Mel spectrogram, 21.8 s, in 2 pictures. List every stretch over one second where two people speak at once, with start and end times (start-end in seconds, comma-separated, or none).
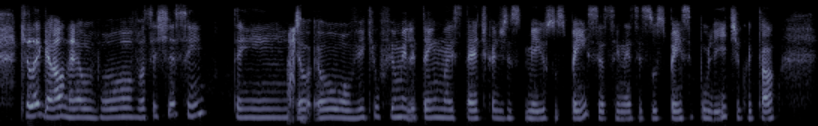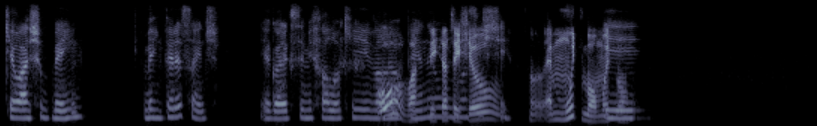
15.9-17.6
